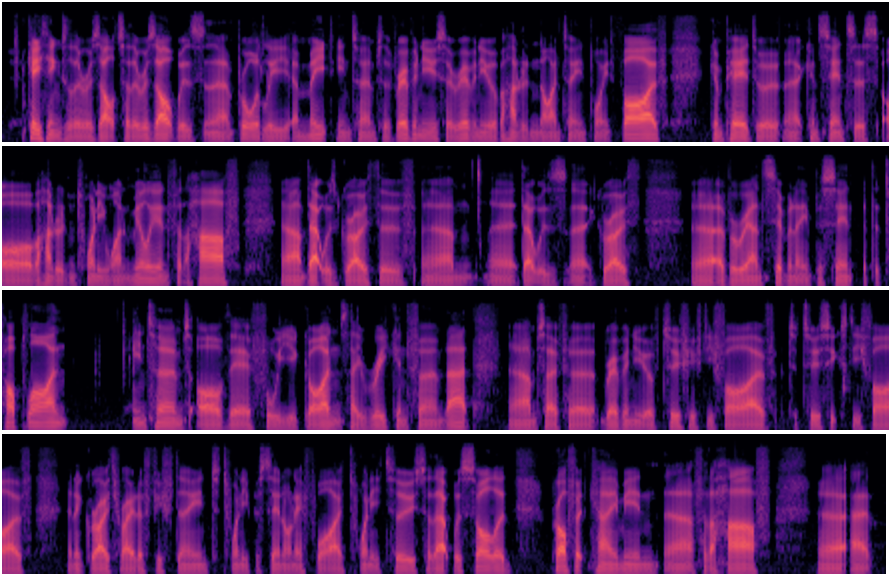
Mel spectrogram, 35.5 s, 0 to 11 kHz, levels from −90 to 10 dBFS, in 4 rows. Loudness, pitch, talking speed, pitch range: -33 LUFS, 80 Hz, 155 wpm, 75-90 Hz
